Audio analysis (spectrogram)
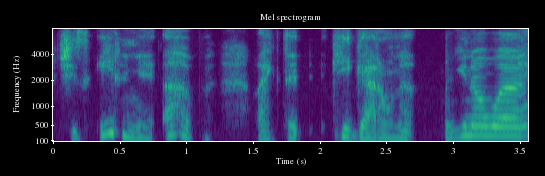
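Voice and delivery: normal talking voice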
